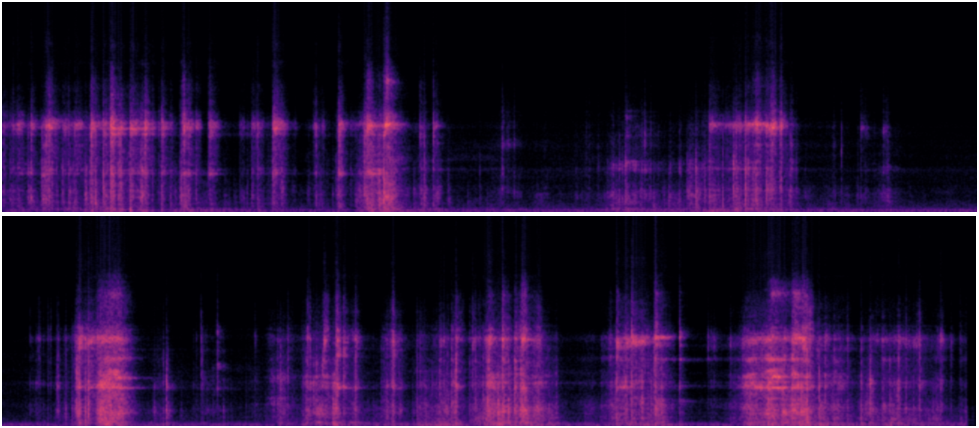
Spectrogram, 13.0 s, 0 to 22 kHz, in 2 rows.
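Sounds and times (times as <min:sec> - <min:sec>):
heavy metal chain rattling and clattering: 0:00.0 - 0:12.9.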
